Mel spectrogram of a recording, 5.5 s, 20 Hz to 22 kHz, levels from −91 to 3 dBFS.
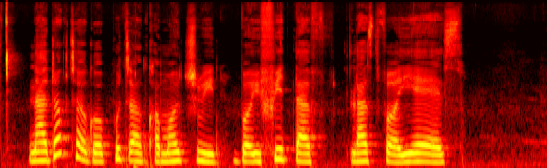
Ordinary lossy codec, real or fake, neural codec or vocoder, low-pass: none; real; none; none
